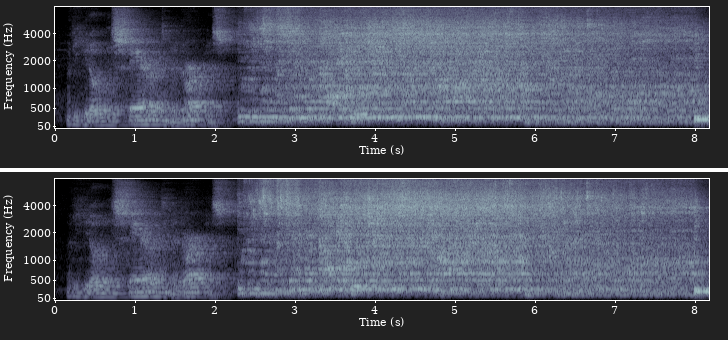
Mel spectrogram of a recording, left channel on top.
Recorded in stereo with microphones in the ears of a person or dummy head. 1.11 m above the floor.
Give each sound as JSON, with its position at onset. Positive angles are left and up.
{"t": 0.1, "sound": "a man speaking", "side_deg": 50, "distance_m": 1.2}
{"t": 2.3, "sound": "a toilet flushing", "side_deg": -25, "distance_m": 0.6}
